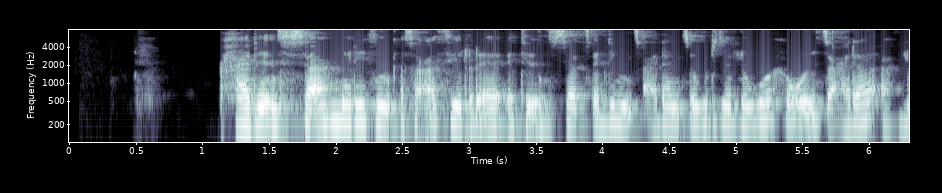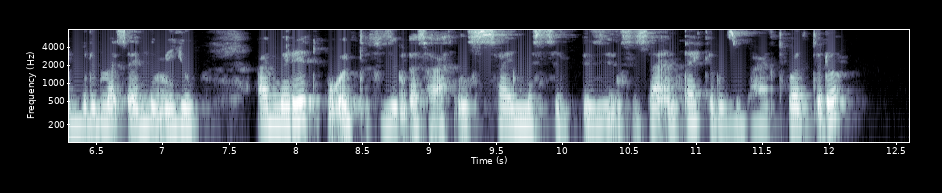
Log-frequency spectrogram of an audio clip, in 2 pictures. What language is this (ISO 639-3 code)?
tir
